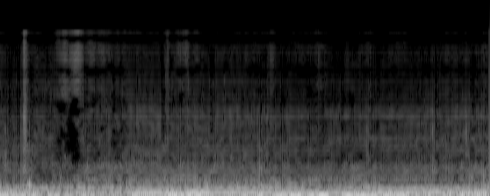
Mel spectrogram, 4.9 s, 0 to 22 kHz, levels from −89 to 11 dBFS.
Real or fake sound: fake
